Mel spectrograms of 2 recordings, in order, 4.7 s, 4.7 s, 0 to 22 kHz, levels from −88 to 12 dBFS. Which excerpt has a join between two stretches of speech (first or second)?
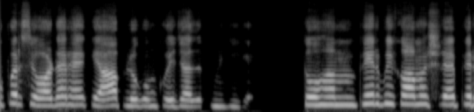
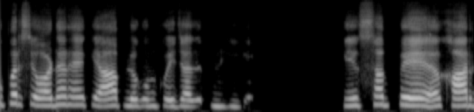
second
